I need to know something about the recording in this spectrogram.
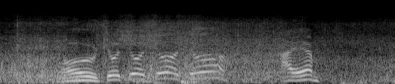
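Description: Small waves wash and break on a shore.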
